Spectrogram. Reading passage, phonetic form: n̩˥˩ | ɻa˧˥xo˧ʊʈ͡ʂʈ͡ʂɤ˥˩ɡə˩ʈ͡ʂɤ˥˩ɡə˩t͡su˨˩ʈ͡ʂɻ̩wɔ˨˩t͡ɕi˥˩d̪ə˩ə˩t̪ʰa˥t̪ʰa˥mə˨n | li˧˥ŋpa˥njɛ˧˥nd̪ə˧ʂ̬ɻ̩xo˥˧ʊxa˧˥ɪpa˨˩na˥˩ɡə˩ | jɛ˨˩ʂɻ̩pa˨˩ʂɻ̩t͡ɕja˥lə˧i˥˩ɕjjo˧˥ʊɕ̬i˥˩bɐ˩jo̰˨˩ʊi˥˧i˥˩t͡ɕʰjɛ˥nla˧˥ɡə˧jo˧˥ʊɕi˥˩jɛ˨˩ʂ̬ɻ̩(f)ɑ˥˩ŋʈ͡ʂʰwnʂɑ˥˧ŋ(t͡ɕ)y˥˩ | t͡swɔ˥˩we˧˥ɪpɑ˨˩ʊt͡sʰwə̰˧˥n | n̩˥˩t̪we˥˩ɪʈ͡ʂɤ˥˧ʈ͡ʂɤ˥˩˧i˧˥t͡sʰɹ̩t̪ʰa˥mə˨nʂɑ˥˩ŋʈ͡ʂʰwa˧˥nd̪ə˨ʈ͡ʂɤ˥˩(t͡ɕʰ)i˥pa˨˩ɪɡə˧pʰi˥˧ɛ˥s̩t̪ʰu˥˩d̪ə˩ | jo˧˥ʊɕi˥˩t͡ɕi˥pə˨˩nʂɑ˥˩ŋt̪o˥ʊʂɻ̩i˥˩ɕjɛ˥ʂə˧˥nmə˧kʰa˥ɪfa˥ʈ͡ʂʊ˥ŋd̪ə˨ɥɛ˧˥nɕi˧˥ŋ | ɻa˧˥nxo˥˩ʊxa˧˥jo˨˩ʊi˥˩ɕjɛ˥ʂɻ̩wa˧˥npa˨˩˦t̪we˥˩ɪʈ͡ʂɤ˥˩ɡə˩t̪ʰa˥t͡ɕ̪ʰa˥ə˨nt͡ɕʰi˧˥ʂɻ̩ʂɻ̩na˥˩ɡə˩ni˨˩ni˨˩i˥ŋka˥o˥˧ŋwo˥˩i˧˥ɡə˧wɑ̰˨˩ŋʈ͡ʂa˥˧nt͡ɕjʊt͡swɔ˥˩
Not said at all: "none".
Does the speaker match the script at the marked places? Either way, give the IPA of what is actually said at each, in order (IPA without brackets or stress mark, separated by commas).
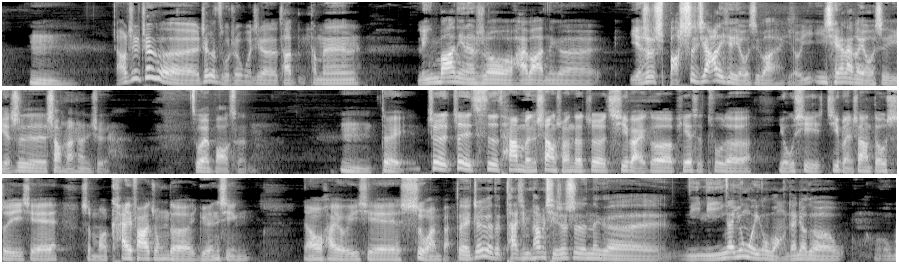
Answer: ʂ, t͡ɕʰ, t͡ɕʰ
